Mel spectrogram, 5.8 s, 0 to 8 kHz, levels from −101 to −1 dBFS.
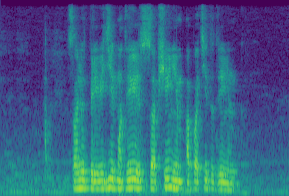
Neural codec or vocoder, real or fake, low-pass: none; real; 7.2 kHz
